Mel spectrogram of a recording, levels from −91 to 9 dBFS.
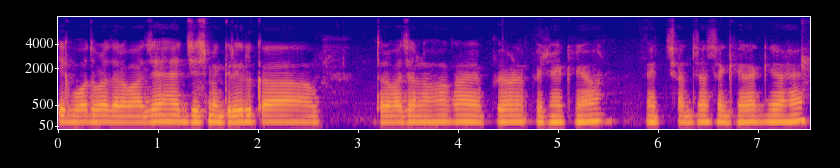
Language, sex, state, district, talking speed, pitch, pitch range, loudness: Hindi, male, Chhattisgarh, Sukma, 165 wpm, 125 Hz, 125-130 Hz, -15 LUFS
